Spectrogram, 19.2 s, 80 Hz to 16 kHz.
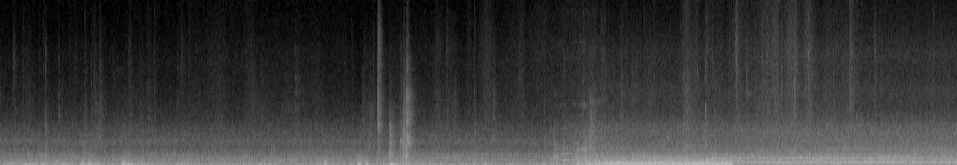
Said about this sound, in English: It's Wednesday and I'm still on the train. And it's now about just after 20 past 9. And I'm coming back from Krakow. I'm currently in Warsaw. And then one station to get home.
